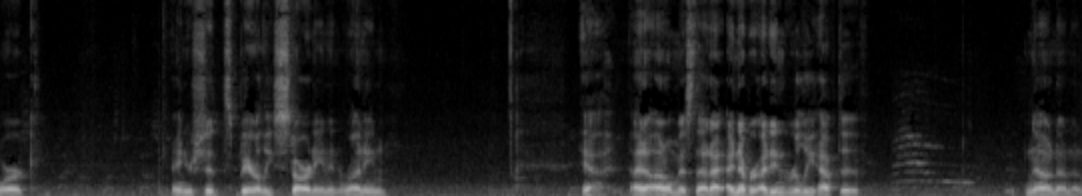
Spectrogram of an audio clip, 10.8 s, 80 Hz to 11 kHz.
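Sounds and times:
speech: 0.0s - 0.5s, 1.7s - 4.0s, 5.8s - 8.7s, 10.2s - 10.8s
domestic cat meowing: 8.9s - 9.8s.

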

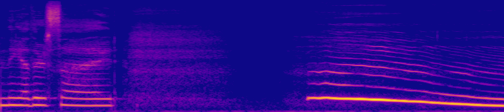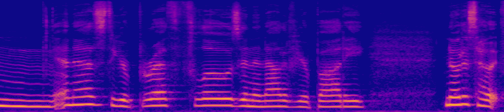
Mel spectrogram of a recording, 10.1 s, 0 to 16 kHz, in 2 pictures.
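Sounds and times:
speech: 0.0s - 1.6s, 5.6s - 10.0s
long voiced yawn while stretching: 2.9s - 5.4s.

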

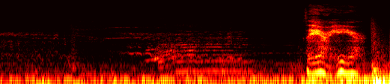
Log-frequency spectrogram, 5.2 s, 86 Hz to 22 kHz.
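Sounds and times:
horses screaming and whinnying: 0.0s - 3.7s
speech: 4.1s - 5.1s.

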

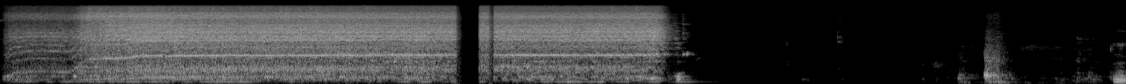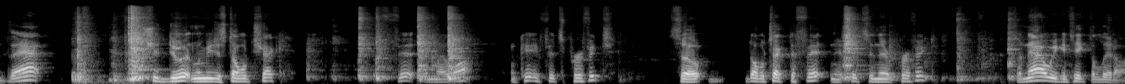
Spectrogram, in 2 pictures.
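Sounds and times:
power drill drilling a hole: 0.0s - 6.9s
speech: 11.2s - 11.8s, 12.8s - 14.2s, 15.2s - 20.8s, 21.4s - 22.5s.

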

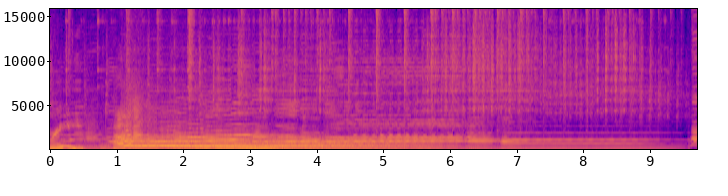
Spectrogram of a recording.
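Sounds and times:
several people howling in imitation of dogs: 0.9s - 6.5s.

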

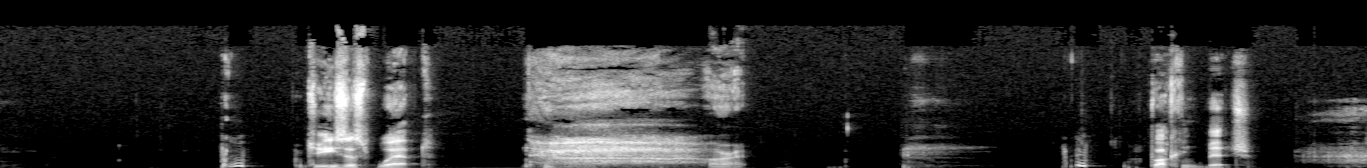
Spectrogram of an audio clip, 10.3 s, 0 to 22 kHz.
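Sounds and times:
hiccup: 1.6s - 2.0s, 8.0s - 8.4s
speech: 1.7s - 3.3s, 3.9s - 4.4s, 5.3s - 5.7s, 8.1s - 9.4s.

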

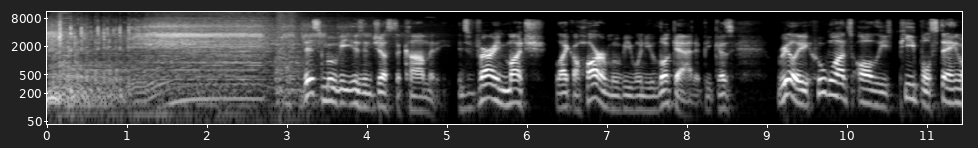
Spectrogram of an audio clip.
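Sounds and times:
chainsaw engine revving and idling: 0.0s - 4.2s
speech: 3.2s - 11.4s.

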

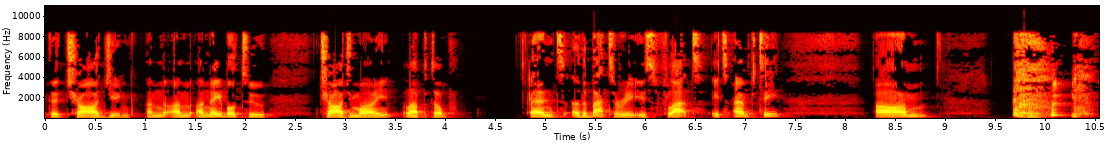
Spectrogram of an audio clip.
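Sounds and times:
speech: 0.0s - 4.2s, 4.8s - 7.6s, 8.3s - 9.0s, 9.7s - 10.0s
sick person coughing: 9.7s - 10.5s.

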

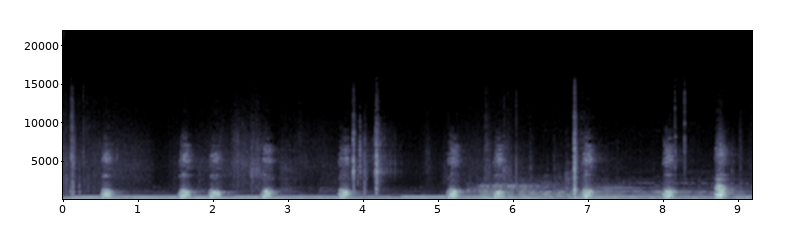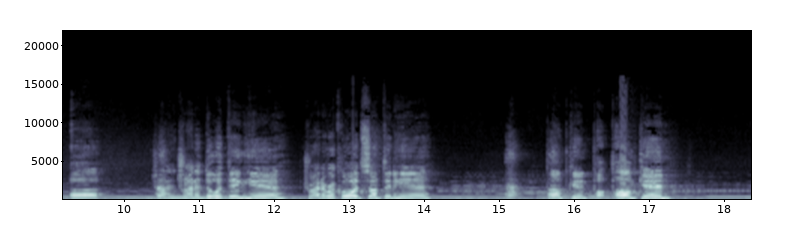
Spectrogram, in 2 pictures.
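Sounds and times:
dog barking: 0.5s - 0.8s, 1.5s - 4.0s, 5.1s - 6.0s, 6.9s - 7.2s, 8.0s - 9.0s, 10.4s - 10.7s, 15.0s - 15.9s
dog giving a high-pitched yelp: 0.5s - 0.8s, 1.6s - 2.9s, 3.7s - 3.9s, 5.1s - 6.0s, 6.9s - 7.2s, 8.0s - 9.0s, 15.1s - 15.9s
speech: 10.7s - 14.2s, 15.6s - 17.4s.

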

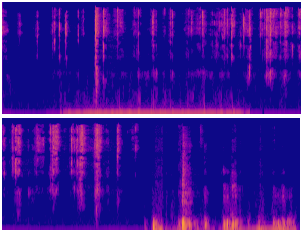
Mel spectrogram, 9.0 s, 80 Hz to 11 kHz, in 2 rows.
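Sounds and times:
scissors cutting open plastic candy packaging: 0.0s - 6.6s
heavier thumps: 6.7s - 8.9s.

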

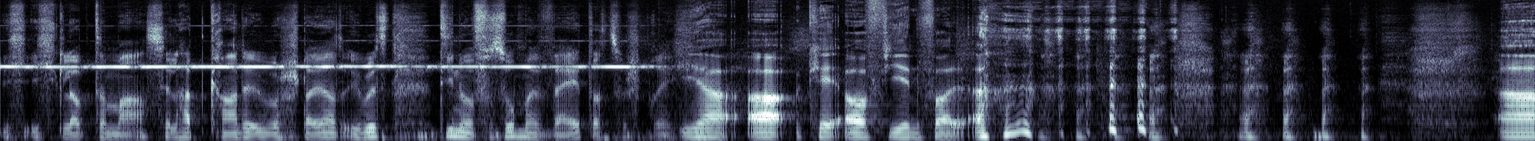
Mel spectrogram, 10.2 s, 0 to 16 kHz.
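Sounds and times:
smoke alarm steady piercing high-pitched tone: 0.0s - 4.9s
speech: 0.1s - 9.0s, 10.0s - 10.2s
laughter: 6.4s - 9.3s.

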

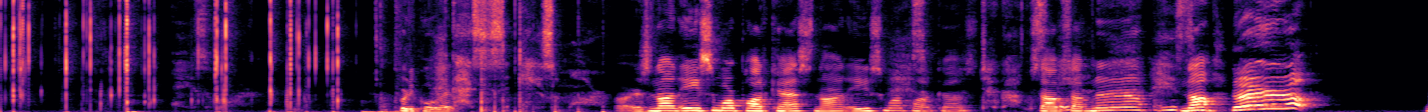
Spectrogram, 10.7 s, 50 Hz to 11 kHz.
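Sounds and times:
crunching and crinkling of dog-chewed cardboard solar eclipse glasses: 0.0s - 2.7s
speech: 3.0s - 3.8s, 4.6s - 9.9s.

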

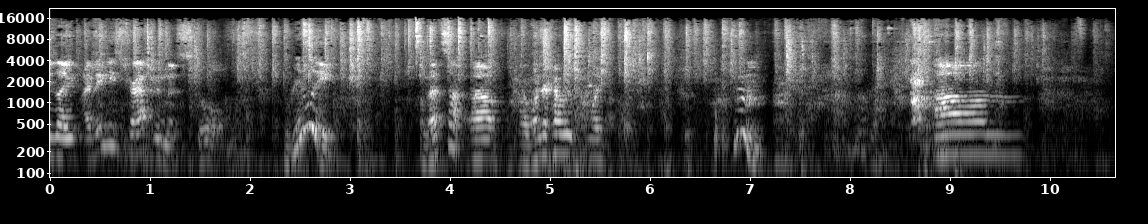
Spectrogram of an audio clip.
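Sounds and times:
speech: 0.0s - 5.8s, 8.9s - 9.7s
dogs whimpering and yipping: 5.9s - 9.1s
drawn-out high dog whine: 6.6s - 9.0s.

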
